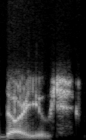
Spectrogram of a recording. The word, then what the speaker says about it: Daryoush: of saying that correct Darius is the Greek pronunciation of it that most people most Americans know it bite by but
